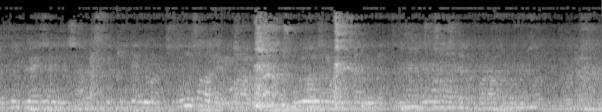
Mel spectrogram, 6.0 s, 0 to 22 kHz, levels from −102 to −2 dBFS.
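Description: Heavy lossy encoding, likely MP3 compression at a low bitrate that fits about 48 kbps, runs through the whole everyday-sound clip: the treble stops dead at 16.5 kHz, and weak frequency detail flickers between frames, leaving a plainly audible watery, swirling texture with smeared attacks.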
